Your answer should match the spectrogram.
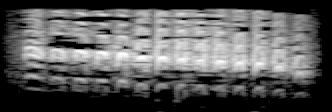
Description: acaua

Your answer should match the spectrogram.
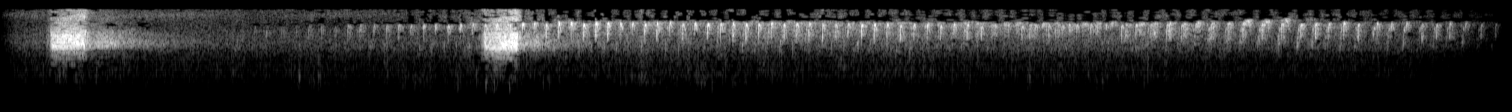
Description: suindara

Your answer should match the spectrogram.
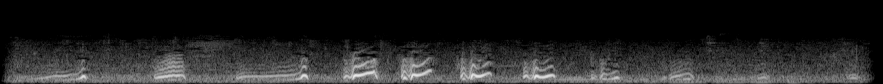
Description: garca-real

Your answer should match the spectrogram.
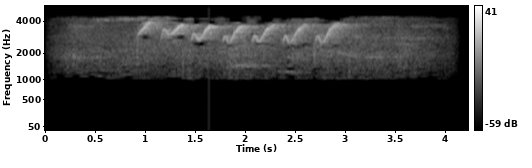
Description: policia do mato

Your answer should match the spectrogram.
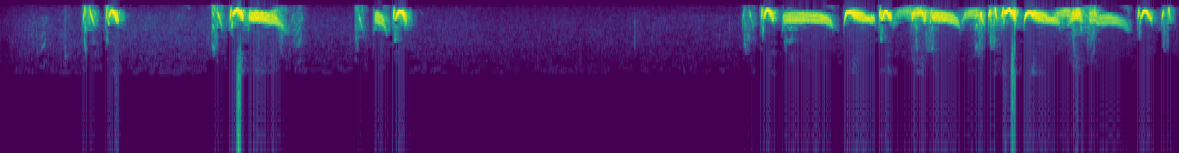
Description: maria e dia

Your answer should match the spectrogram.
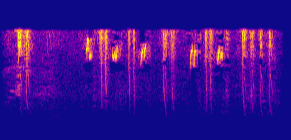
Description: tesourao

